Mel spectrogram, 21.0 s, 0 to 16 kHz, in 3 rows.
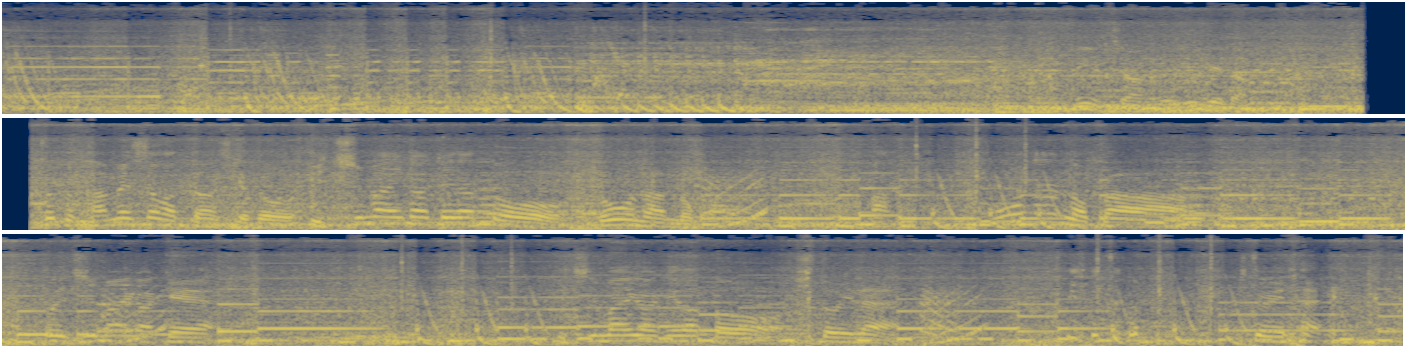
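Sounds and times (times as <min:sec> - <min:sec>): slot machine electronic music: 0:00.0 - 0:06.8, 0:08.8 - 0:21.0
gaming parlour noise: 0:00.0 - 0:21.0.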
